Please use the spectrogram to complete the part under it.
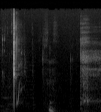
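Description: False teeth dropped into a glass of water make a single sharp, faint plop, followed by a soft low thump and a short breathy hiss.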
